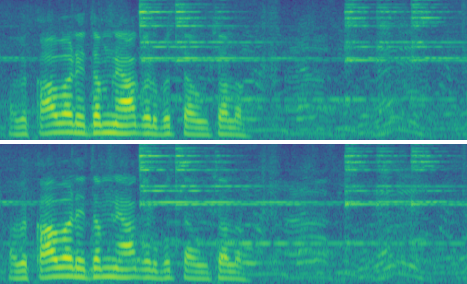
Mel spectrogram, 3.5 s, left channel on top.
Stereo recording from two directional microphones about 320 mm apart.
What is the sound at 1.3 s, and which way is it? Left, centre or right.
Speech, centre.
